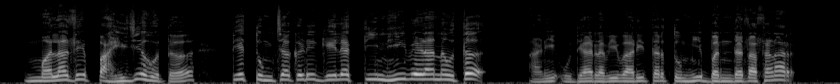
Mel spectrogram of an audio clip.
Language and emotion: Marathi, disgusted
